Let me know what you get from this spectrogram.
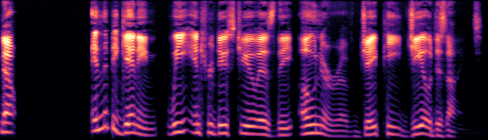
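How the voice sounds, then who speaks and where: A man co-hosting a podcast, chiming in with quick, joking remarks. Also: on the high side, lively intonation, no room sound. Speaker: podcast co-host. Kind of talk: casual interview chat.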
